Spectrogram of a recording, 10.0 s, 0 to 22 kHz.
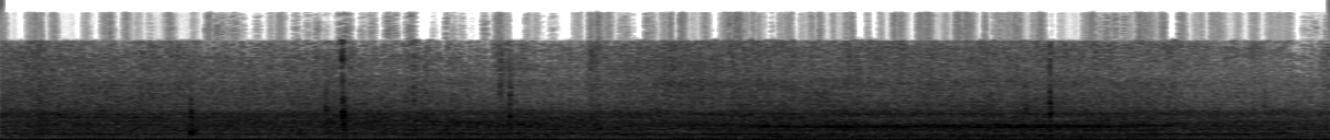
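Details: Standby generator outdoors at about 5 °C, running at full load with lid closed: steady even drone, low purr, no knocks or misses; healthy.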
